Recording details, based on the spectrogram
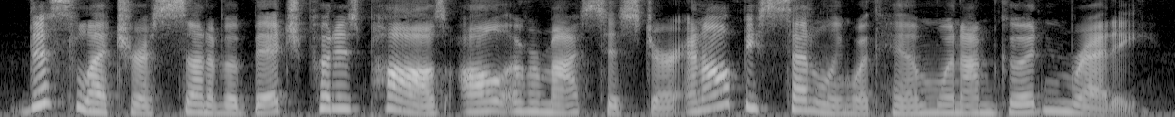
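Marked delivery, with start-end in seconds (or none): none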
